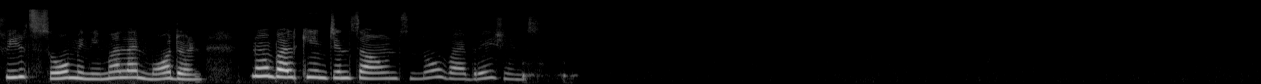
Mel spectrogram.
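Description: From 3.38 to 5.38 s the voice and the room noise behind it swell upward together, slowly over those two seconds. This is automatic gain rising. Around three and a half seconds the talker moves away from the microphone, and the input falls by about 12 dB. The gain control reads that as too quiet a signal and lifts its gain by about 4 dB, bringing the background up along with the speech.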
